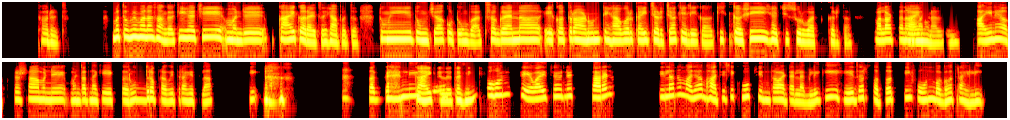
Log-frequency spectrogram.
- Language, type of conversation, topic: Marathi, podcast, कुटुंबीय जेवणात मोबाईल न वापरण्याचे नियम तुम्ही कसे ठरवता?
- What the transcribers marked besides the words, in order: chuckle; unintelligible speech; chuckle; laughing while speaking: "काय केलं त्यांनी?"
